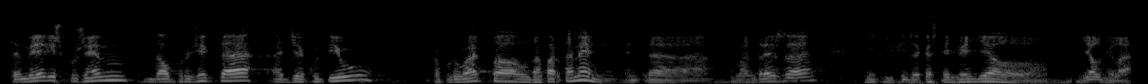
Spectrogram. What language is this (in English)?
Catalan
